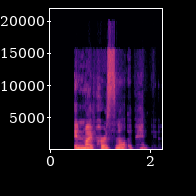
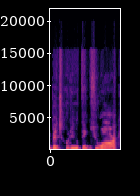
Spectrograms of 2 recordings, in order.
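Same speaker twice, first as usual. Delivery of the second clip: mock Versex; 8 semitones higher than usual. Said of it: "Versex going".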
